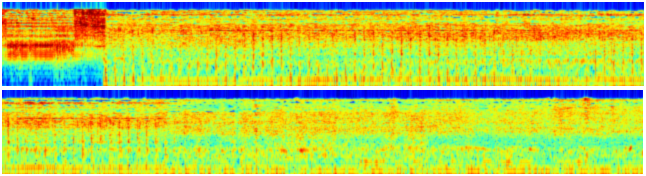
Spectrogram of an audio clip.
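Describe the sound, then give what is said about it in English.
A helicopter arrives at a village in Papua New Guinea's Oro province. Its loud, continuous rotor chop and engine drone hold steady across the whole clip, with no voices. “Sorry, that was the helicopter arriving”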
